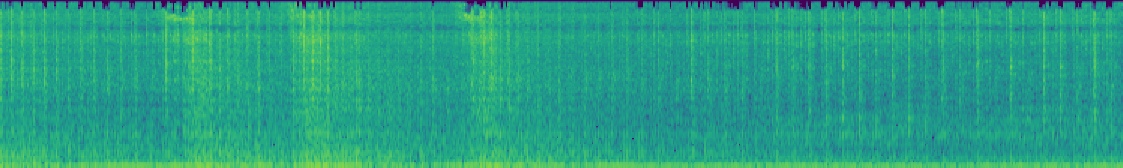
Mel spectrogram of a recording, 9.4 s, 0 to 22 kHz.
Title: Type 4 engine knock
